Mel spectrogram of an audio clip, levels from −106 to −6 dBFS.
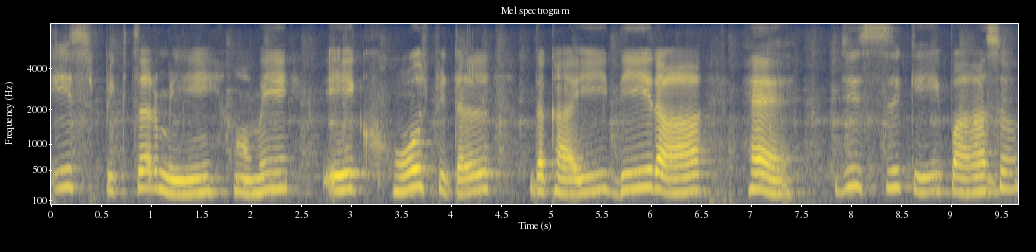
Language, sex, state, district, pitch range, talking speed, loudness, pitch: Hindi, female, Punjab, Fazilka, 200-235 Hz, 75 wpm, -19 LUFS, 215 Hz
